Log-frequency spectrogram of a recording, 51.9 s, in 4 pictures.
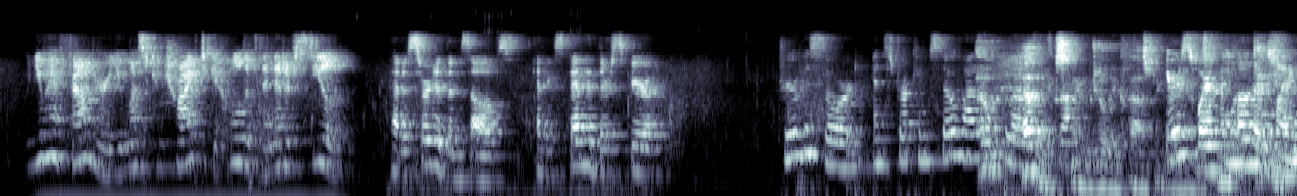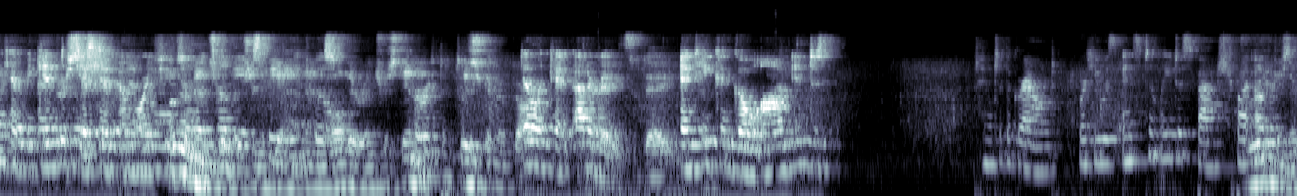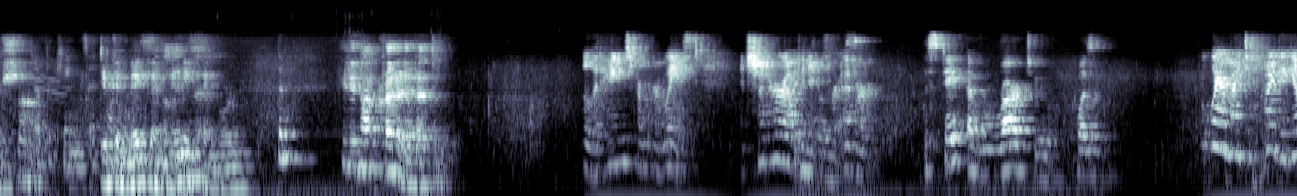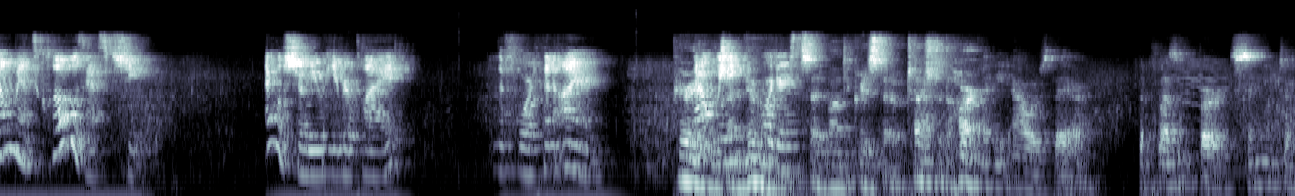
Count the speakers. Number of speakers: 9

